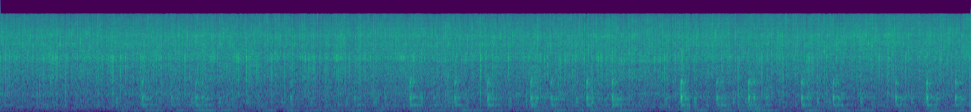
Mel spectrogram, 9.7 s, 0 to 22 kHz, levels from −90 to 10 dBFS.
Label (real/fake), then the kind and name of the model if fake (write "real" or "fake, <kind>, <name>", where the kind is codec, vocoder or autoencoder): real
